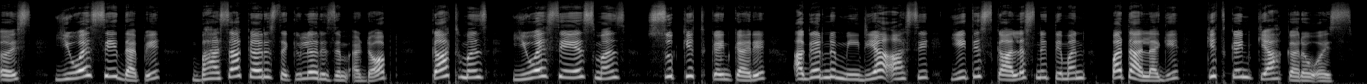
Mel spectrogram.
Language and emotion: Kashmiri, neutral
